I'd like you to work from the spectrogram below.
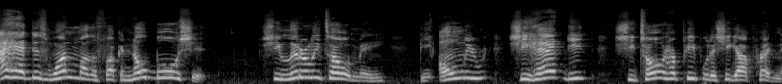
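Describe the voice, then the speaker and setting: A man speaks in a raised, projected voice at an extremely high pitch, with lively intonation, an animated tone and a moderate pace. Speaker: army veteran vlogger. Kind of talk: casual rant monologue. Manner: halting, repetitive.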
